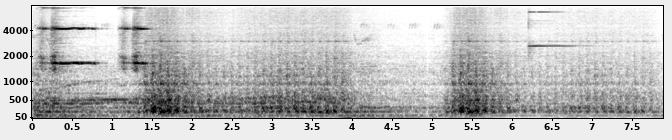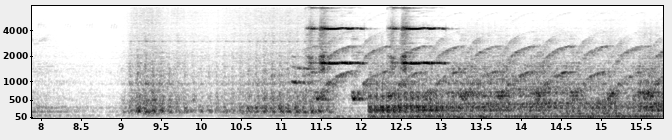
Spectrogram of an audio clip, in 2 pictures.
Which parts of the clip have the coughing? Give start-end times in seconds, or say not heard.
not heard.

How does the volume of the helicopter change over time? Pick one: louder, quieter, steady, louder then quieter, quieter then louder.
quieter then louder.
